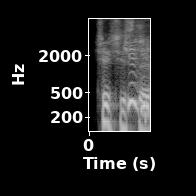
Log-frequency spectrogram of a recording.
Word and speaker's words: Chichester: And I have the absolute pleasure of speaking with all the way from, let me get this right, is it Chichester? Is that how I pronounce it? – Chichester in the UK.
